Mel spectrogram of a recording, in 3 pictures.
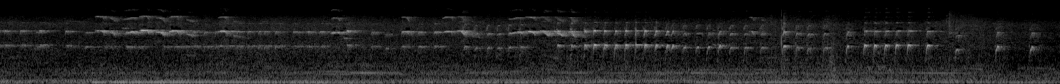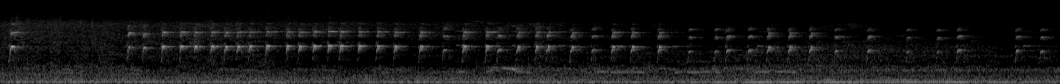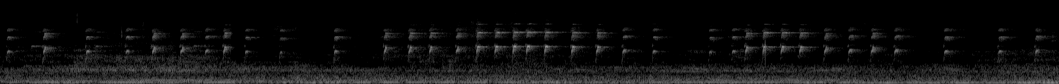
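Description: High-pitched bird-like calls: wavering whistled notes in the first third, then long runs of rapid repeated chirps, several a second, from a little before halfway to the end.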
